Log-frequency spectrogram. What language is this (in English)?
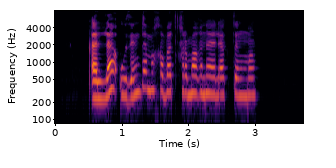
Bashkir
